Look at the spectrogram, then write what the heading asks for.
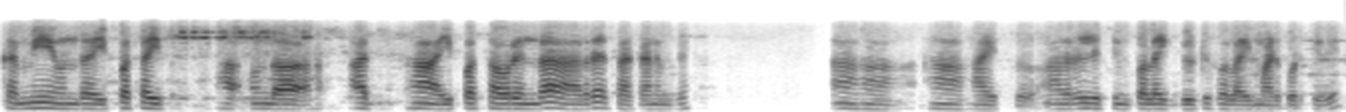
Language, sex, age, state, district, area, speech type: Kannada, male, 18-30, Karnataka, Gadag, rural, conversation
